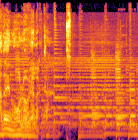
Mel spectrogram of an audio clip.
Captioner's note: clicks tongue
